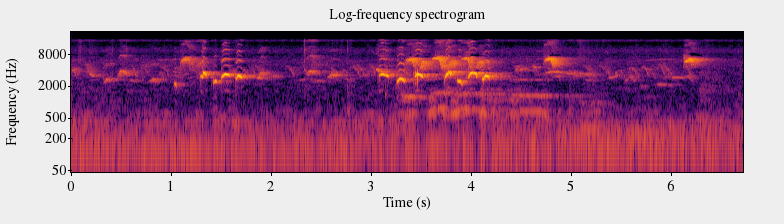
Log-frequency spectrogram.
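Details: Thick-billed white-eye delivering a loud, free-flowing song intended to trigger singing in other birds: two bursts of squeaky, chattering high notes separated by pauses, with a few isolated chirps after.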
